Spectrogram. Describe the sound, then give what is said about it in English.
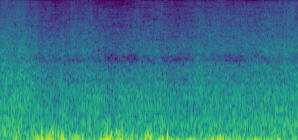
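Strong wind of a severe gale roars and buffets over a rough, surging ocean, a steady loud rush with low gusting rumbles swelling and fading throughout, no voices. “The moos could be heard, the creaks of wood, whoosh of the wind.”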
